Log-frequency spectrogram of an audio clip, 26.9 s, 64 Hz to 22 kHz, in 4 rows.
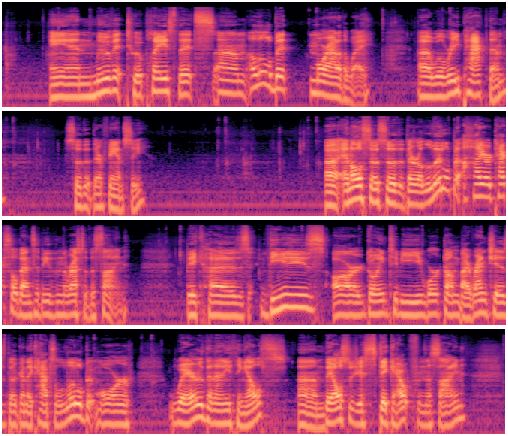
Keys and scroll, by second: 3.1 g, 8.2 s, 10.3 g, 11.1 s, 12.0 g, 13.0 s, 14.8 g, 16.0 s, 16.8 g, 17.6 s, 18.4 g, 20.8 g, 21.6 g, 22.4 a.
